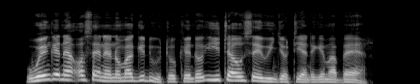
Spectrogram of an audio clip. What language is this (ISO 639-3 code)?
luo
